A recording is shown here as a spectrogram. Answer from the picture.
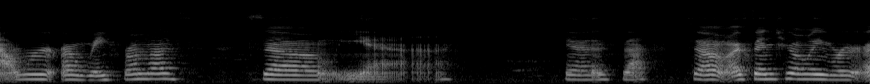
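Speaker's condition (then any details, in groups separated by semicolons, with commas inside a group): Brain injury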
